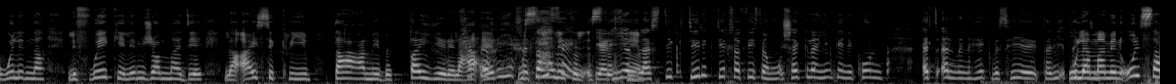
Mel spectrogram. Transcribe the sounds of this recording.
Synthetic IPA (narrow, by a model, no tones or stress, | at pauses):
wɪlnalɪfweːkelɪmʒamːad̪elaʔaːjsɪkɾiːm | t̪ˤɑʕmebɪt̪ˤːɑjːɪɾɪlʕaʔɪljːewsahlɪɪlʔɪshɪjːeeblast̪iːkːt̪iːɾkt̪iːɾxafiːfemʊʃaklajɪmkɪnjakuːnʔat̪ʔalmɪnɦeːkbasːhɪjːet̪ˤɑɾiːʔlamːamɪnʔuːlsa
